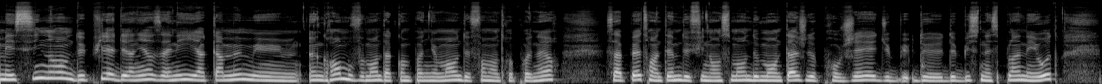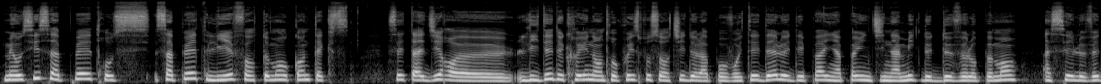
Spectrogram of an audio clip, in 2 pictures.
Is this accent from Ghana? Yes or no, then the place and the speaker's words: no; Cameroon; je suis camerounaise d'origine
